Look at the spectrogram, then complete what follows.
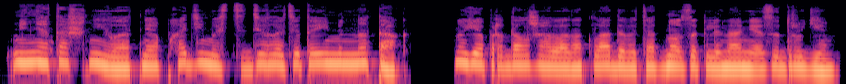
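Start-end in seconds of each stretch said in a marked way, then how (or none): none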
